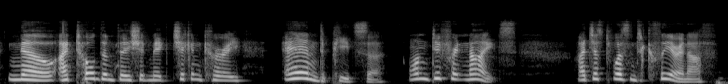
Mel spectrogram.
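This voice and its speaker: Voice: medium pitch, expressive, measured pace, bright, forceful tone, highs cut off, pitched above the performer's own voice. A reader voicing Hermione, an earnest, caring young witch. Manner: earnest, concerned.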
